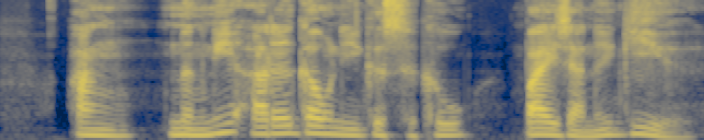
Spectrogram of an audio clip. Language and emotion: Bodo, fearful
